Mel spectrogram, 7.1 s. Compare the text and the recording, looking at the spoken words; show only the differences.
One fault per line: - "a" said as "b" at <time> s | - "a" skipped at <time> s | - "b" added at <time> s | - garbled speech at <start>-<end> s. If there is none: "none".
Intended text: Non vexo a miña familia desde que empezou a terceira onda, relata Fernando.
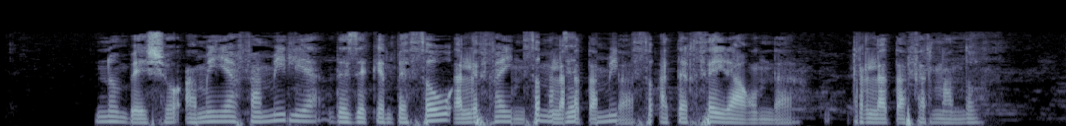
- garbled speech at 3.0-4.4 s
